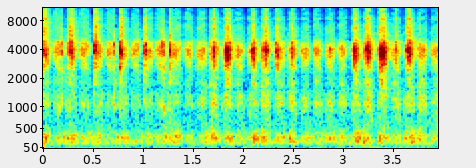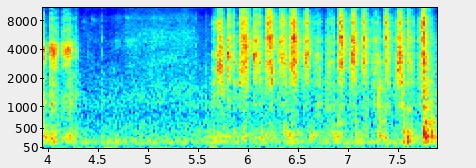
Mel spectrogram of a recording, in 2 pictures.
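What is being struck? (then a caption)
Scratch art paper card scraped with a wooden stylus. A wooden stylus scrapes the black coating off a scratch art page in a small spiral pad lying flat, revealing the gold layer beneath. Quick, bright rasping strokes repeat about four times a second, stop for just over a second, then resume in the same continuous scratch-and-rub rhythm.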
